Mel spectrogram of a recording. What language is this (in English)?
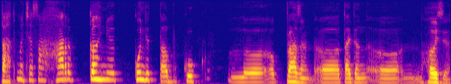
Kashmiri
